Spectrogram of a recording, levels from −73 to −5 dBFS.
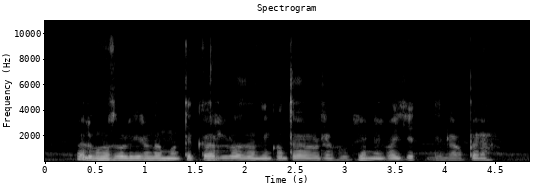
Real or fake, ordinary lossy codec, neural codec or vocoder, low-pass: fake; AAC, 64 kbps; codec, 44.1 kHz, 7.8 kbps, Pupu-Codec; 9.9 kHz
